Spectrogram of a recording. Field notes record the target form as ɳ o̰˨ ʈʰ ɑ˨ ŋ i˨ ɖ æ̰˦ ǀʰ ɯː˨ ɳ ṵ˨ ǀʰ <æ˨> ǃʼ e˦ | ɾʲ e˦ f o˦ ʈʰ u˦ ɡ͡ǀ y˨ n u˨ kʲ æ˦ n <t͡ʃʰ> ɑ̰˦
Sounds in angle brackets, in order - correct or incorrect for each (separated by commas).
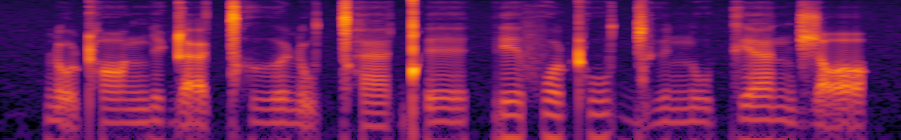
correct, incorrect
